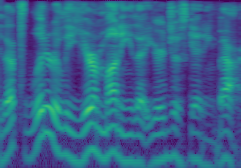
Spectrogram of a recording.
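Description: Speaking at a fairly quick pace, a man has a medium pitch and an ordinary speaking voice. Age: 20s. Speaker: vlogger. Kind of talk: personal monologue. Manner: casual, rambling with fillers.

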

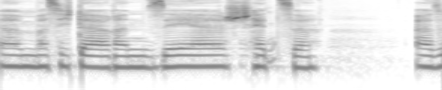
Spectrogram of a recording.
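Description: Speaking fairly slowly, a woman uses a fairly low pitch. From Thuringia, Stadtroda. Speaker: actress and theatre educator. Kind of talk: casual chat.

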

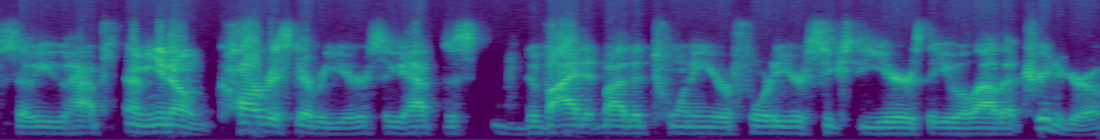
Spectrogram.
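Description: Against a quiet background, a man talks with a Southern US accent. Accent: Southern American. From US South, Georgia. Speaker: defense attorney. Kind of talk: debate.

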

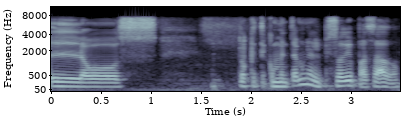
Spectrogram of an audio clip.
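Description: A man's medium-pitched, animated voice at a fairly slow pace. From Mexico. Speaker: podcaster. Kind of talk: monologue.

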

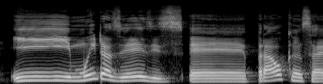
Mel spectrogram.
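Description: A man speaks with ordinary pitch variation. There is noticeable background noise behind him. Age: 20s. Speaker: church musician, music producer. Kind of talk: casual panel discussion.

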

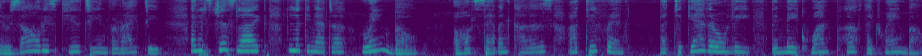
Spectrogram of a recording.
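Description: A put-on character voice in a calm, gentle tone at a fairly slow pace. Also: female-sounding voice, fairly high pitch for a woman. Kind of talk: bedtime story. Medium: read story. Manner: calm, gentle, patient.

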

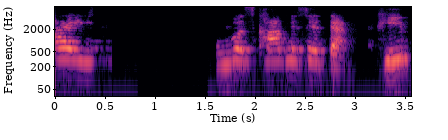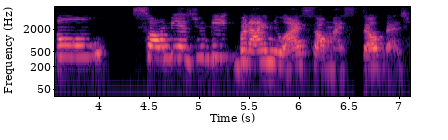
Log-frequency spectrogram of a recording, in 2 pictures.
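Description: An American woman raises and projects her high voice at a fairly slow pace, with lively intonation and big swings in loudness. She leaves long, frequent pauses. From California. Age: 40s. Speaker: executive assistant and entrepreneur. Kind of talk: casual interview.

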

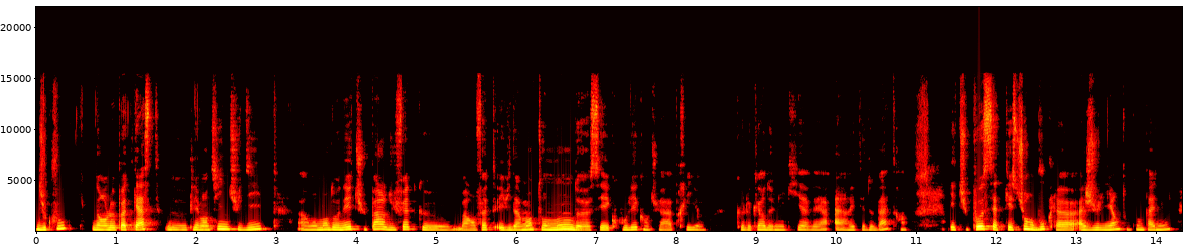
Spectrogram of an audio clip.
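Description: A woman with a dark, mellow tone speaks at medium pitch with ordinary pitch variation and big swings in loudness. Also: moderate pace. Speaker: podcast host and doula. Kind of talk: interview. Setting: video call. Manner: laughs often.

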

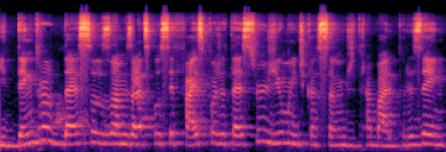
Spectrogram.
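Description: Somewhat breathy, a woman's fairly high voice moves at a moderate pace with fairly even intonation. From Brazil, interior of São Paulo state (Valinhos). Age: 20s. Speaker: engineering student and digital marketer. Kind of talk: casual interview.

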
